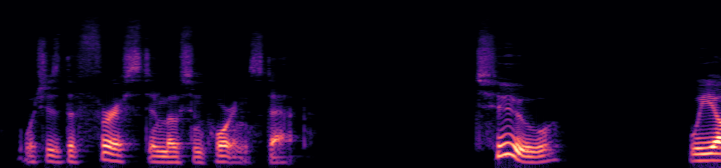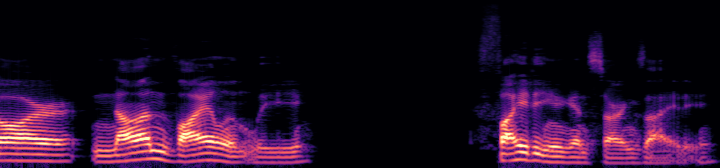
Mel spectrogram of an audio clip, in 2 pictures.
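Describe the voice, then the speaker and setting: A man leading a guided meditation in a calm, measured way with pauses between phrases. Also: on the low side.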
